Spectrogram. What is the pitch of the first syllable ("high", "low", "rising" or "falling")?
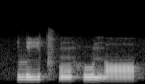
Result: high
